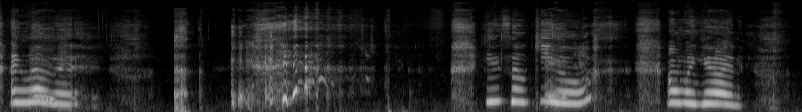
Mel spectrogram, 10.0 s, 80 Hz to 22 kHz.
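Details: Several loud, voiced burps, each followed by delighted laughter from a 3-month-old baby laughing for the first time, with adult chatter. Ordinary belching.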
